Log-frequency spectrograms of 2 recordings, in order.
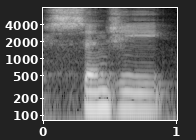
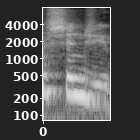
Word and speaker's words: Shinji: by a game director senji i'm 99 sure you're not pronouncing that right we didn't call him shinji though yeah okay so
